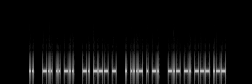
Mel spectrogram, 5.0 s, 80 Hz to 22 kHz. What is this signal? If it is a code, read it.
Morse code, heard as a keyed tone, about 44 wpm, 700 Hz. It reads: I DID NOT EVEN KNOW
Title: Sets of 5 Words Encore 45wpm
